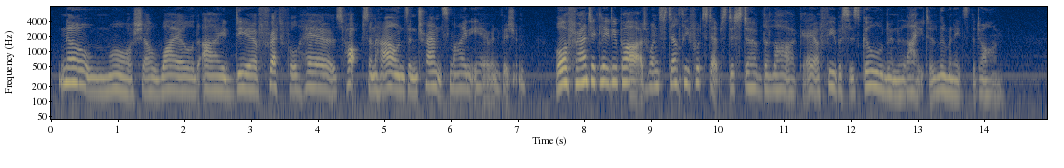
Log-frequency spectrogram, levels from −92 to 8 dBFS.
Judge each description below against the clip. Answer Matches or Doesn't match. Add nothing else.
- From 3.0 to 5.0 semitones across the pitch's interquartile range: Matches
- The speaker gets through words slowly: Matches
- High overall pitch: Doesn't match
